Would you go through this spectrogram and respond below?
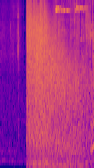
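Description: Gunfire in X-COM Long War erupts after a quiet moment, a sudden loud burst that carries into a dense, sustained roar of shots and noise, close and heavy.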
